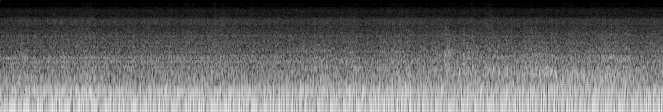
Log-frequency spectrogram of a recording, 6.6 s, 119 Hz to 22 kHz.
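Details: Single-turbo Ford 5.4 car with head work and a 3.27 rear gear: deep, steady, smooth idle with an even low rumble and no knocks or misses; normal idle.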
